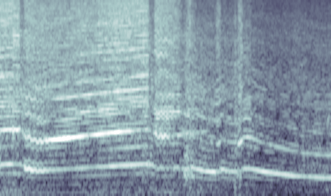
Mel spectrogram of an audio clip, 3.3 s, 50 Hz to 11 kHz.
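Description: Race car engine in F1 2011 at the Singapore circuit during qualifying, a steady high whine that rises and dips with gear changes and throttle, loud and continuous throughout with no talk.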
